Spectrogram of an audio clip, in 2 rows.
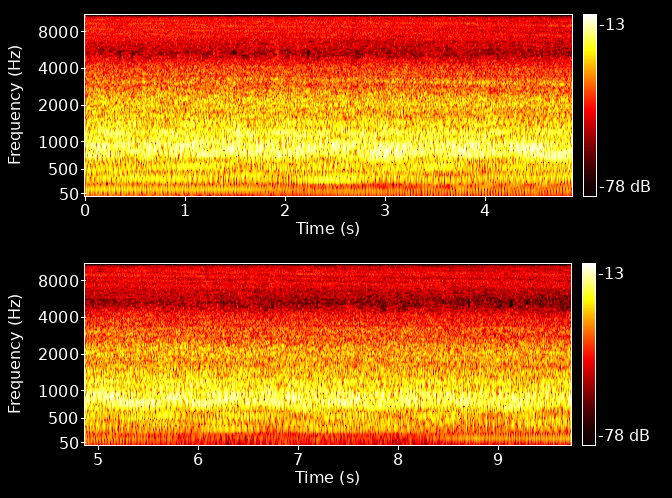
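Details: Hoover HDRY 500 front-load washer, just over 12 months old, after engineer replaced a drum suspension clip: loud drone as the drum spins with a rapid throb about four a second; engineer claimed the noise level is normal.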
